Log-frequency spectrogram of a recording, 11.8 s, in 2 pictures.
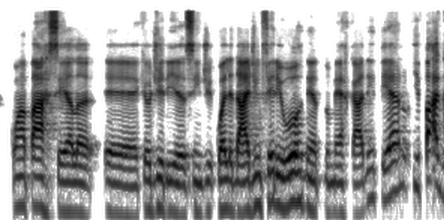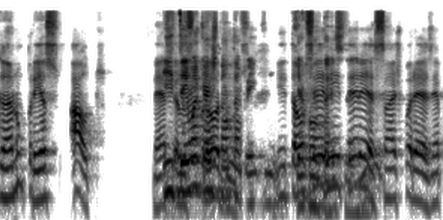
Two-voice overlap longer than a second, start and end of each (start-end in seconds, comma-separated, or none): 8.1-11.1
